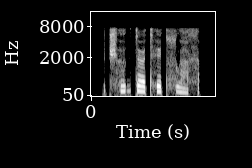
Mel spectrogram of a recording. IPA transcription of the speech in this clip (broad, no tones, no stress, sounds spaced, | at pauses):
t͡ʃʰ ə̤ ɡ t œ tʰ e t sʷ a̤ x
